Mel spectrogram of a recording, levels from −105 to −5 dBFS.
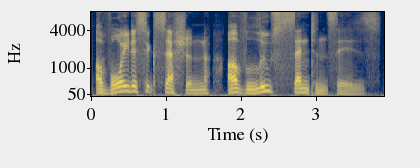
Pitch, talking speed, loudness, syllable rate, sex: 120 Hz, 90 wpm, -20 LUFS, 3.4 syllables/s, male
